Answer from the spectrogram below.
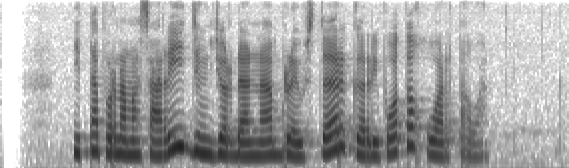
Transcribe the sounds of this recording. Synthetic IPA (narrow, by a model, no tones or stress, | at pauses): ʔit̪apərnamahsaɾid͡ʒɨŋd͡ʒɔrdanabɾɛwst̪ərkɨrdipɔt̪ɔkwart̪a̰wa̰n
